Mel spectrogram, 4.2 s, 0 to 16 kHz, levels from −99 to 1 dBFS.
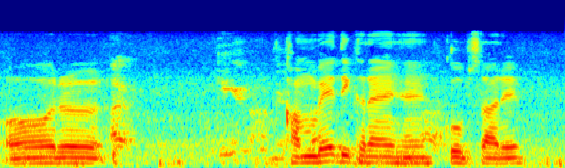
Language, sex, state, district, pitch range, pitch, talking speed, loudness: Hindi, male, Madhya Pradesh, Katni, 115-130 Hz, 120 Hz, 100 wpm, -14 LUFS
